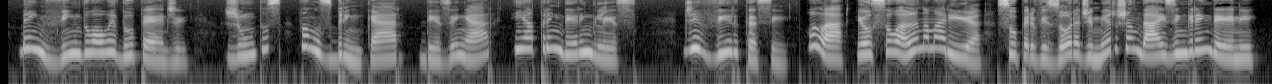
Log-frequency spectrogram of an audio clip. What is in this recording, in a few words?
locutora brasil brazilian voiceover, voz nativa de Brasil; Locucao brasileira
